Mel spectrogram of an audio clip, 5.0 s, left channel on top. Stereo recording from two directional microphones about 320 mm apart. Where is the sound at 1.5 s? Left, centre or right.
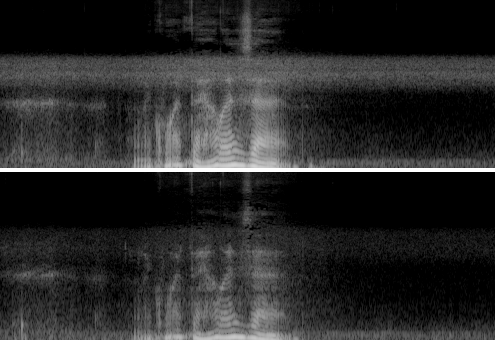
Centre.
